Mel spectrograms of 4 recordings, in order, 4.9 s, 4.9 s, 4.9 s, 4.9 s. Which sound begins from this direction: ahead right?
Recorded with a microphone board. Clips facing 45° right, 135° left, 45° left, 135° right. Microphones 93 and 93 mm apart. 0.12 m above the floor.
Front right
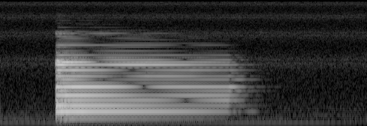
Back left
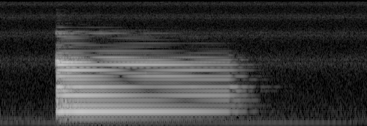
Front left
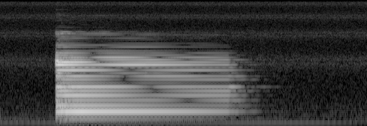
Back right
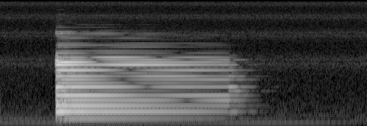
A piano, at 0.7 s.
